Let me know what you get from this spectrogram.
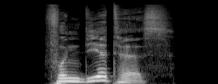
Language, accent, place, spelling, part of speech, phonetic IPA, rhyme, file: German, Germany, Berlin, fundiertes, adjective, [fʊnˈdiːɐ̯təs], -iːɐ̯təs, De-fundiertes.ogg
- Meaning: strong/mixed nominative/accusative neuter singular of fundiert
